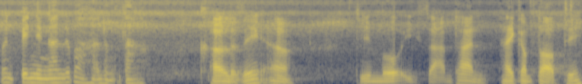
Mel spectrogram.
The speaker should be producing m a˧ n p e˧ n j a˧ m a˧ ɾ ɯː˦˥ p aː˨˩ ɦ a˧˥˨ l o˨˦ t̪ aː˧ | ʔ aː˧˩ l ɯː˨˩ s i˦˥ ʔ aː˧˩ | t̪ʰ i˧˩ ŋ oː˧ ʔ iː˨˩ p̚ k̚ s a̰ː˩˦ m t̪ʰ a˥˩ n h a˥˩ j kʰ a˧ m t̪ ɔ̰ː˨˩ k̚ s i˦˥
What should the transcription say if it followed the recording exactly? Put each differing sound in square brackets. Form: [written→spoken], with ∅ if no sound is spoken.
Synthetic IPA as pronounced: m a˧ n p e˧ n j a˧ [m→ŋ] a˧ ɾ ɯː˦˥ p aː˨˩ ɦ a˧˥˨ l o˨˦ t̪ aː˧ | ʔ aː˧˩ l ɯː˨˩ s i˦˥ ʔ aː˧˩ | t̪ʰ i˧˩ [ŋ→m] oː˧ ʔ iː˨˩ [p̚→∅] k̚ s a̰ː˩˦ m t̪ʰ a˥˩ n h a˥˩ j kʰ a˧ m t̪ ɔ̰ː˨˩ [k̚→p̚] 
